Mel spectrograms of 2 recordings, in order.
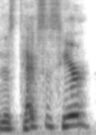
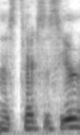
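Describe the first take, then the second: First: Is Texas here asked much higher, rising in dread; anxious question. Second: Said in the usual way. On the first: Retold or imitated. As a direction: ask it pitched way up, scared of the answer. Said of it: "I looked at him and I said". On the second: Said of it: "And I asked C O Johnson".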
